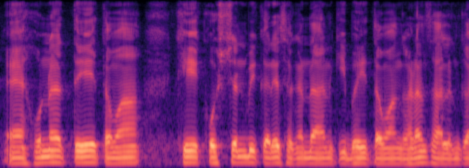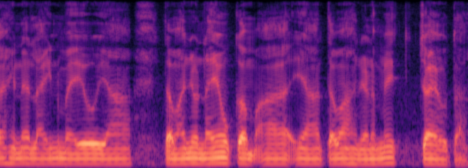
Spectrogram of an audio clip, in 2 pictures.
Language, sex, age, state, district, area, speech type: Sindhi, male, 30-45, Delhi, South Delhi, urban, spontaneous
